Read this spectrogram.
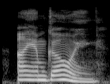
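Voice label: "I am going", English, female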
